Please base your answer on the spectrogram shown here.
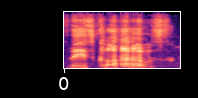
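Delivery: laughing. Real, not acted. Laughs mid-sentence at own joke.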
